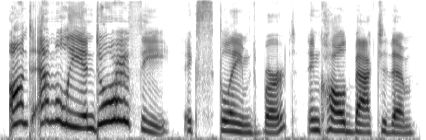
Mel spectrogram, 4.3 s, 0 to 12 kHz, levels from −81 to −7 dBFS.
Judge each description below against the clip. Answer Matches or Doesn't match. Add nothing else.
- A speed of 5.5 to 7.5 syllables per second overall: Matches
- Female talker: Matches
